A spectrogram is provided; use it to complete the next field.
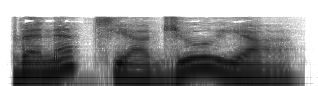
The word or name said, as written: Venezia Giulia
